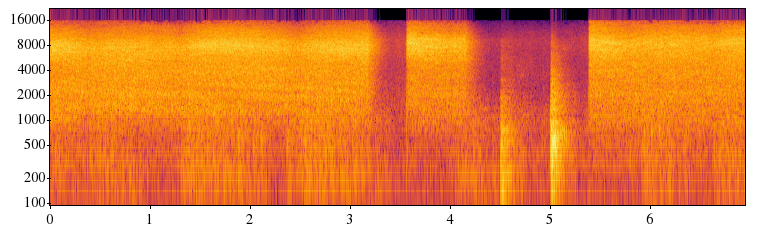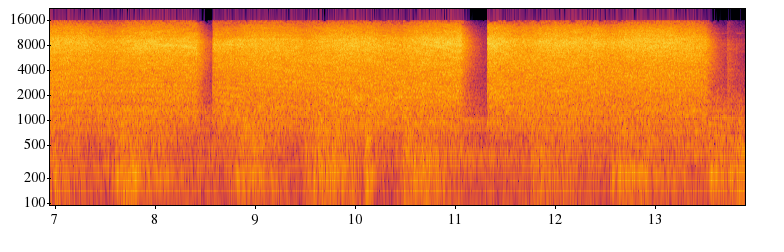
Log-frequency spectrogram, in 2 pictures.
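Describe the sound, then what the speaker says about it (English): A paint sprayer spraying a popcorn ceiling, giving a loud continuous close hiss that breaks off several times in short pauses as the trigger is released and pressed again. "So as I learn how to use this paint sprayer for the very first time"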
